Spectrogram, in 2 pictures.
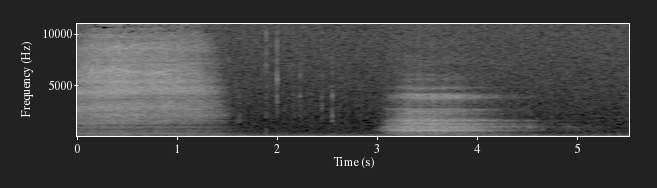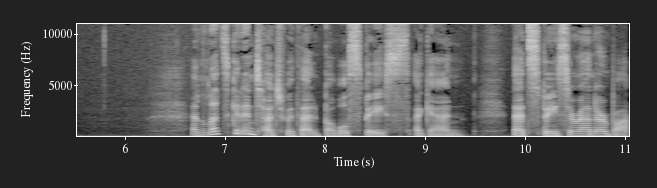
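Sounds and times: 
person taking a slow deep breath during a guided meditation: 0.0 - 1.6, 3.1 - 4.8, 6.2 - 6.7
speech: 6.7 - 11.0.

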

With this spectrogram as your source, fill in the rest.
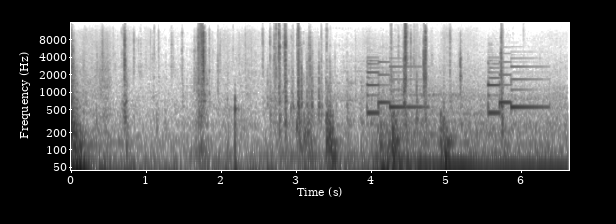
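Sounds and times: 
car driving heard from inside: 0.0 - 6.6
short two-tone electronic chimes in a car: 4.0 - 4.8, 5.6 - 6.5.

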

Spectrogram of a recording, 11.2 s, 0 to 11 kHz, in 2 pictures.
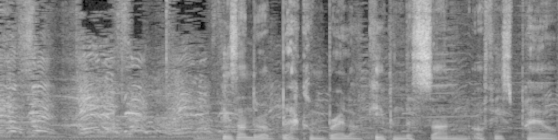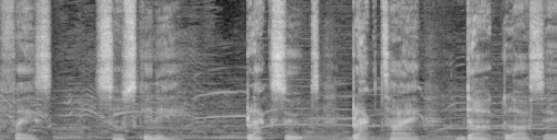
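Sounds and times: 
large crowd cheering and yelling wildly outside a courthouse: 0.0 - 11.1
speech: 2.2 - 7.5, 8.1 - 11.1.

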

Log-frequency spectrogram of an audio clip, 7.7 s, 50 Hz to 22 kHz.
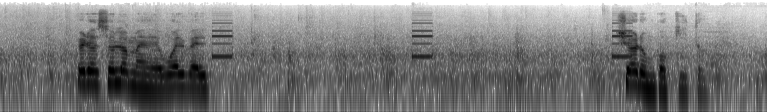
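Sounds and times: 
steady rain falling on a surface: 0.0 - 7.6
speech: 0.8 - 2.3, 6.2 - 7.2
short electronic beep: 2.2 - 2.4, 4.2 - 4.4.

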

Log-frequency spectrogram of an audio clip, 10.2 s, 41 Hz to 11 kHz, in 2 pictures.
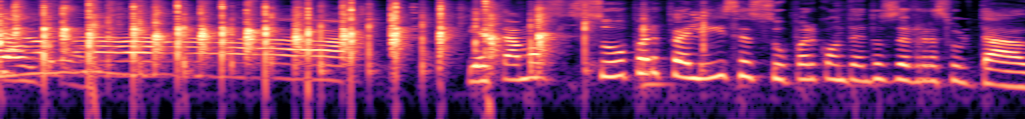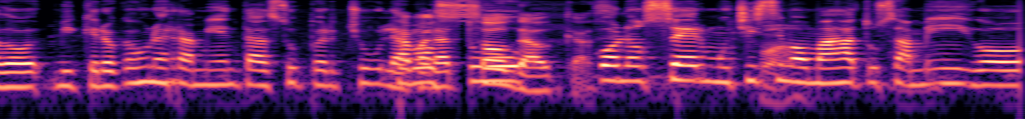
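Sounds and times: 
sharp irregular hand claps from a small group: 0.0 - 3.7
speech: 2.4 - 10.2.

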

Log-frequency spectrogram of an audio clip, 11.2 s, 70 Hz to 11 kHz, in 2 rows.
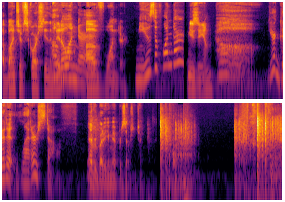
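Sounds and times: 
speech: 0.1 - 9.3
dice clattering across a hard tabletop: 10.3 - 11.2.

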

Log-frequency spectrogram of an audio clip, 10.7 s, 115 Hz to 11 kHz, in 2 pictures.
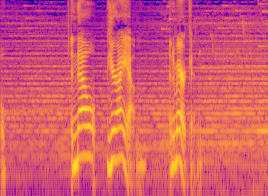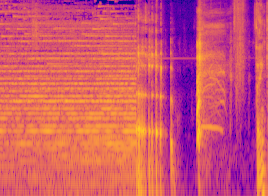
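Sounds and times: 
speech: 1.4 - 4.2, 8.1 - 8.6, 10.5 - 10.7
guttural croaks: 8.1 - 8.9
throaty gulp: 8.1 - 8.9
long burp: 8.1 - 9.0.

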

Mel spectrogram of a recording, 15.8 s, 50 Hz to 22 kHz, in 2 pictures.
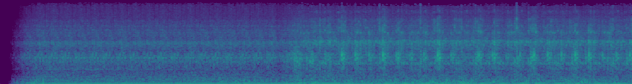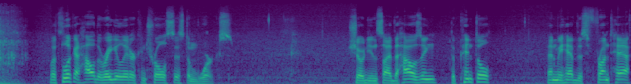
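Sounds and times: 
diesel truck engine running extremely rough with clattering knocks: 0.1 - 8.3
speech: 8.6 - 11.0, 12.3 - 14.2, 14.8 - 15.7.

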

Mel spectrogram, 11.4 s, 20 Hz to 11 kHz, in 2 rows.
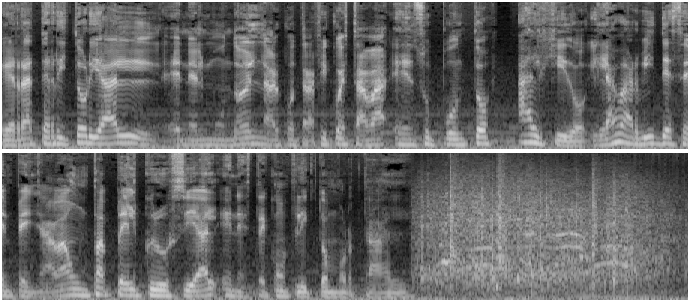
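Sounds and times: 
speech: 0.0 - 9.4
gunshots in a street shootout: 9.2 - 11.4.

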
